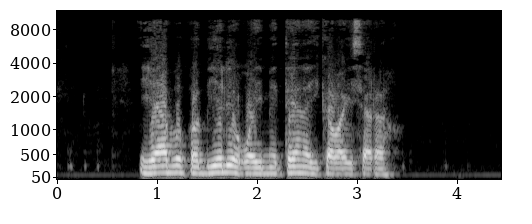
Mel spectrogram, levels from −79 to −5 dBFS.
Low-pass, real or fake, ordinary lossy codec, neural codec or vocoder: 9.9 kHz; real; AAC, 64 kbps; none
